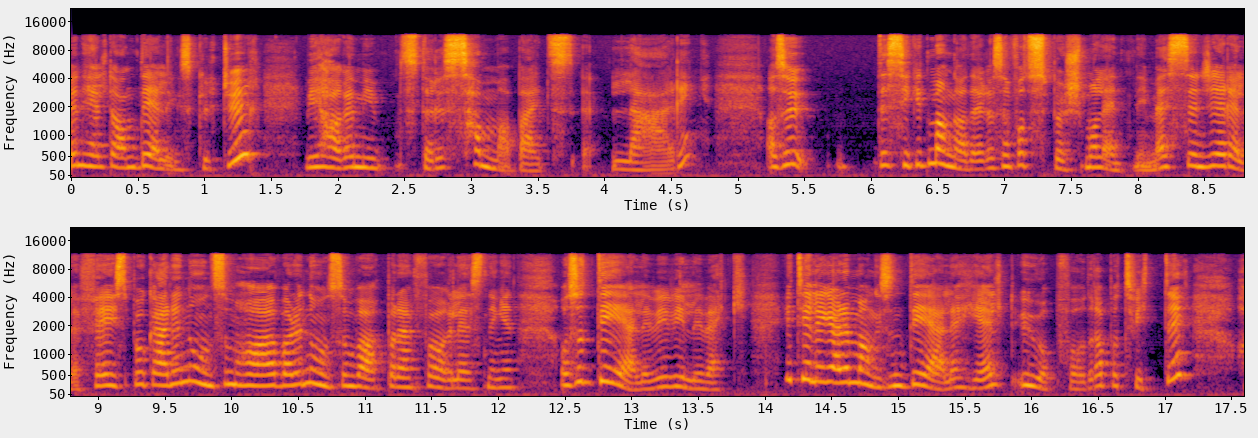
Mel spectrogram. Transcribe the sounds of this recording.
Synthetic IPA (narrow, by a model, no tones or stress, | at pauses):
ɛnɦeːlt̪ɑːnd̪eːlɪ̰ŋskʉlt̪ʰʉːɾ | ʋɪɦɑɾɛnmyst̪œɾːəsɑmːɑ̰ɾbæɪd̪slæ̰ːɾɪŋ | ʔɑls̬ɔ | d̪̥ɛæɾsɪkːəʈmɑŋːəɑʋd̪eːɾəsɔmɑɾfɔt̪ːspœʂmoːlɛ̰nt̪n̩ɪmɛsənd͡ʒəɾɛlːə̰ɾfeɪsbʊkːæɖɛnuːənsɔmɦɑɾʋɑɖɛnuːənsɔmʋɑɾpʰɔd̪ɛnfoːɾəleːsnɪŋənɔsɔd̪eːləɾʋɪʋɪlːəʋɛkː | ɪt̪ʰɪlːɛɡæɖɛmɑŋːəsɔmd̪eːləɾɦeːlt̪ʉːɔpfɔɾd̪ɾɑpʰɔt̪ʰʋɪt̪ːəɾ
